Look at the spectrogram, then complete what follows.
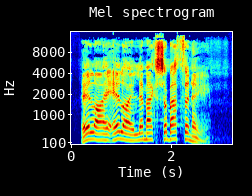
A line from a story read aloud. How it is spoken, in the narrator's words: Jesus cried out in a loud voice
